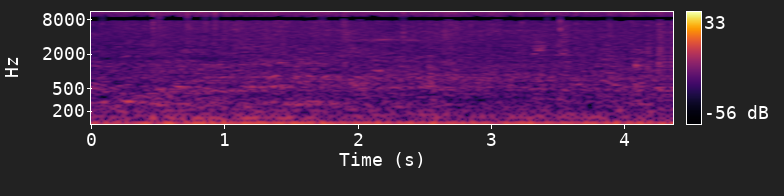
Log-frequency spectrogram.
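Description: Busy hibachi-restaurant dining-room ambience: a steady low hum under indistinct chatter from the surrounding tables.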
